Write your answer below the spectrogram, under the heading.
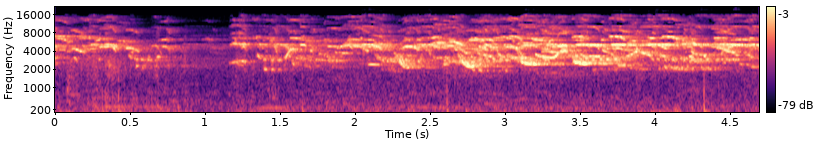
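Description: Sparrows chirp busily in an overlapping chorus of short, high, bright notes, about two a second, with a brief lull before the chattering swells again.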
